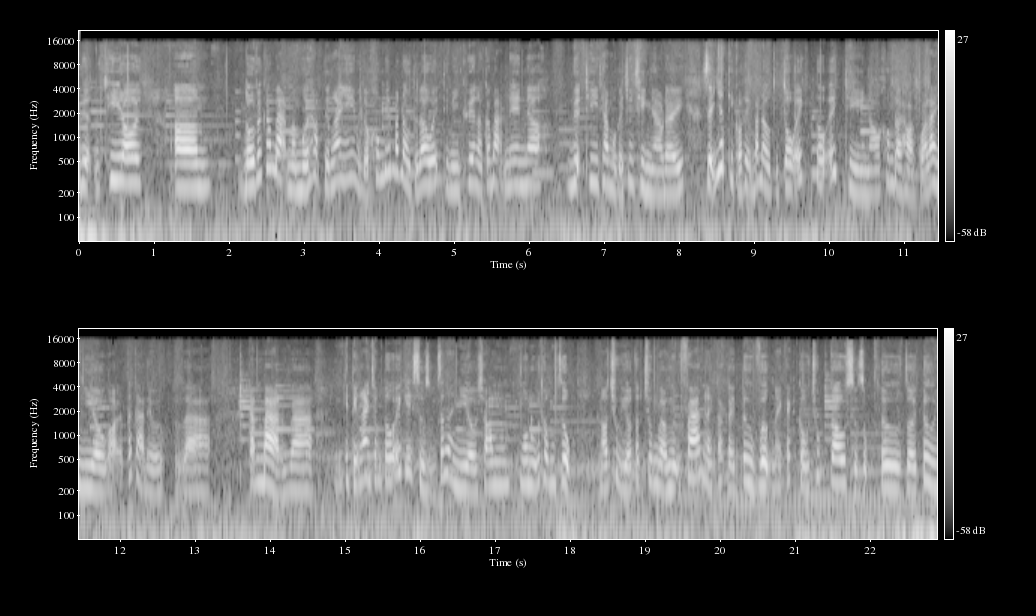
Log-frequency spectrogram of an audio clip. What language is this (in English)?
Vietnamese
